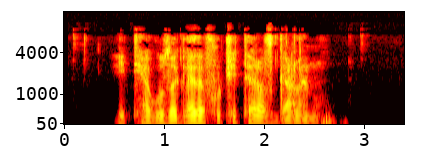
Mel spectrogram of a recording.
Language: Bulgarian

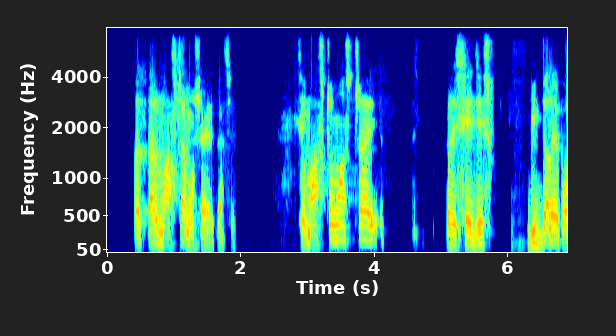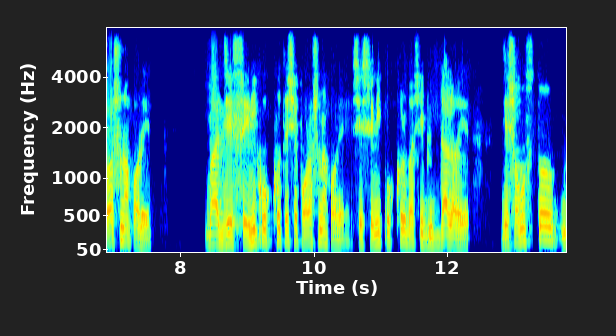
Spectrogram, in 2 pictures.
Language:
Bangla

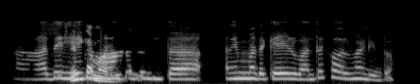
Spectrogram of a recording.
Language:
Kannada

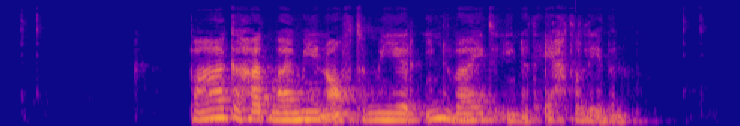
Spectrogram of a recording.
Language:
Western Frisian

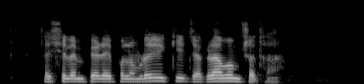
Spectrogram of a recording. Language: Pashto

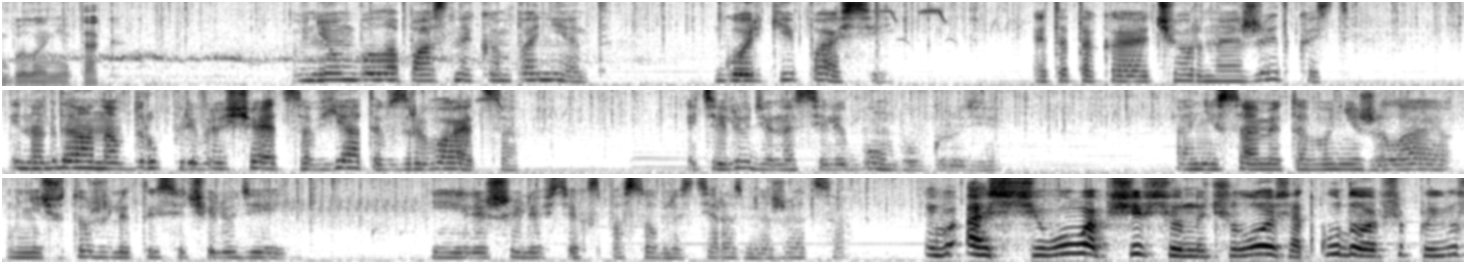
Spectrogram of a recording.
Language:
Russian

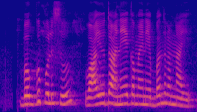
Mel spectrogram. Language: Telugu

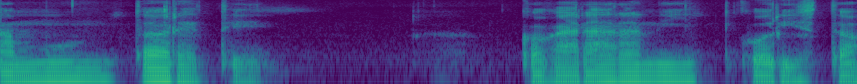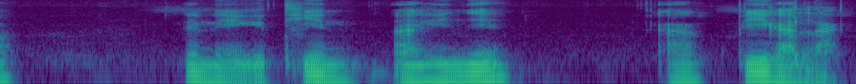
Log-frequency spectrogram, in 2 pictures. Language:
Kalenjin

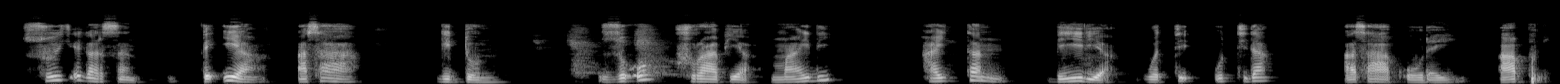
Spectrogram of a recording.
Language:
Wolaytta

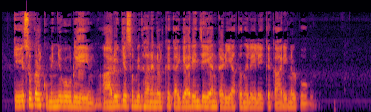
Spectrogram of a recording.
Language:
Malayalam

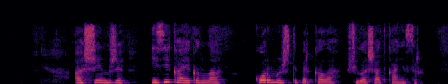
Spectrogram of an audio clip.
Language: Mari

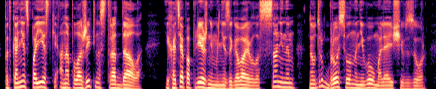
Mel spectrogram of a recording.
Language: Russian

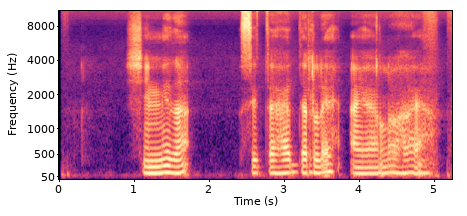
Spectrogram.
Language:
Somali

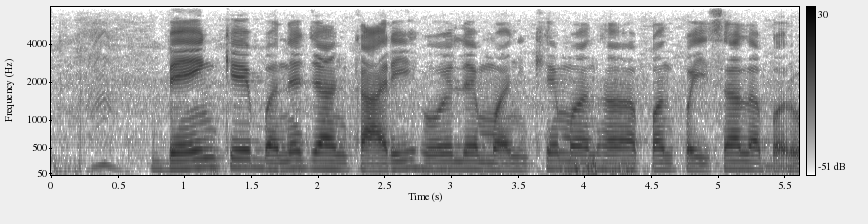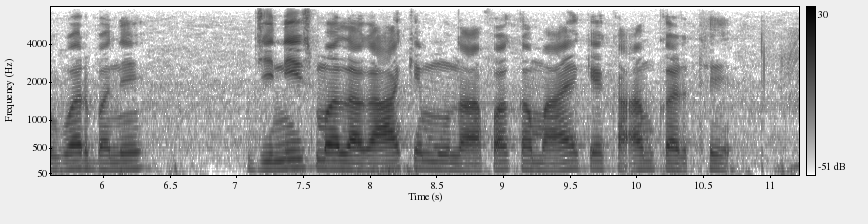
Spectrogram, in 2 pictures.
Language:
Chhattisgarhi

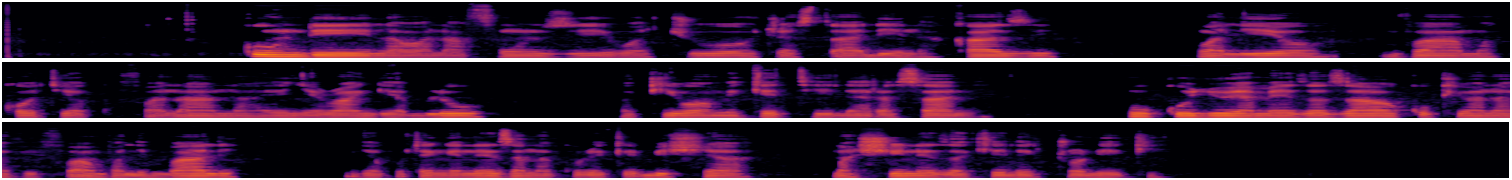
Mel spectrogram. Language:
Swahili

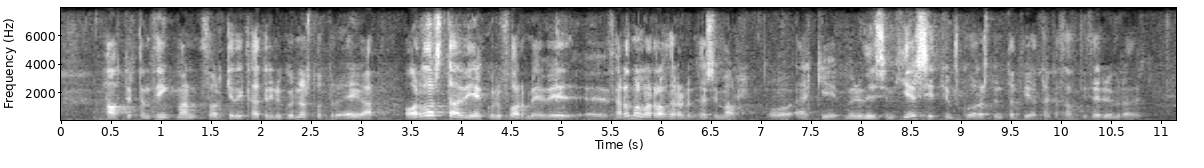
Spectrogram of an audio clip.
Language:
Icelandic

